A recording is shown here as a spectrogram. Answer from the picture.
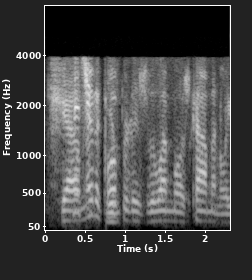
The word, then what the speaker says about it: imidacloprid: Imidacloprid is the way you pronounce it.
